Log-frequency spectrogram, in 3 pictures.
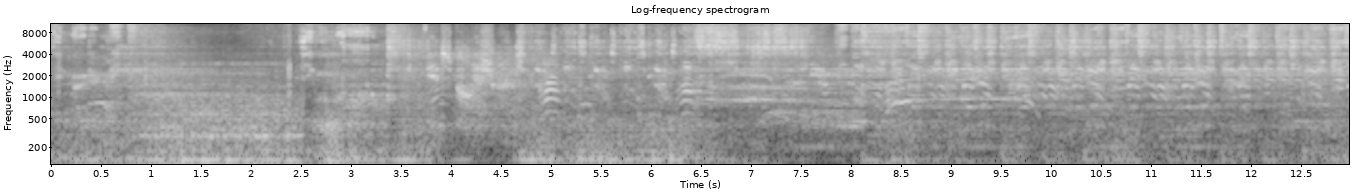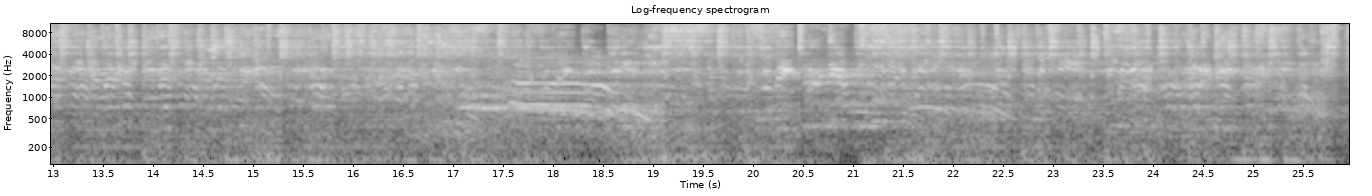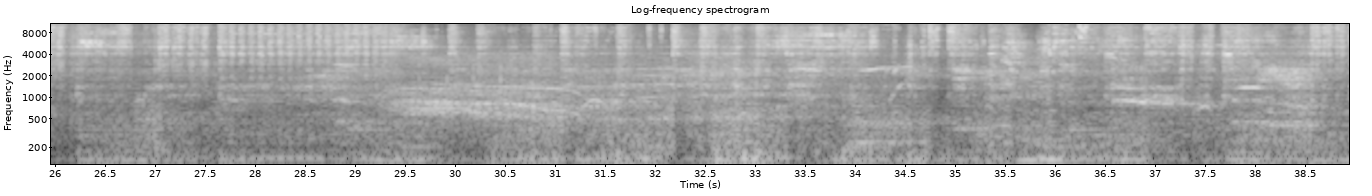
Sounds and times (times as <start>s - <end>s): Music: 0.0s - 38.9s.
